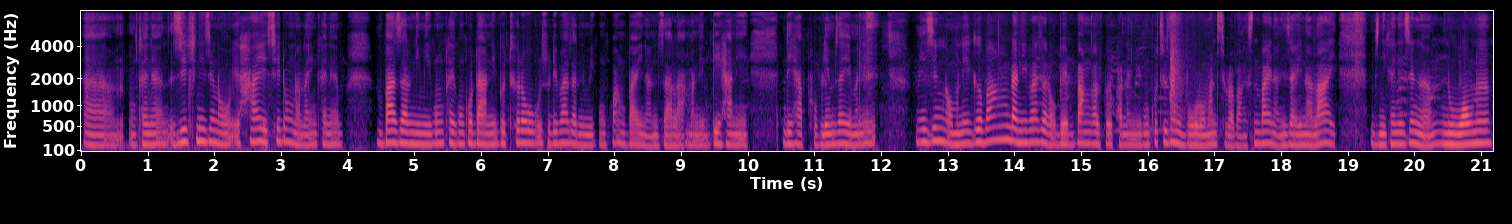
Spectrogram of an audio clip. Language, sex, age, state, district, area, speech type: Bodo, female, 30-45, Assam, Kokrajhar, urban, spontaneous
